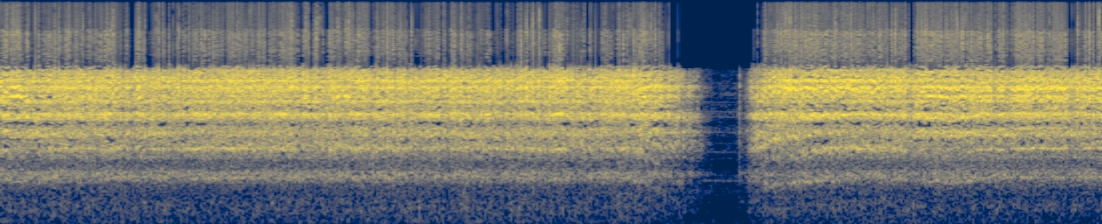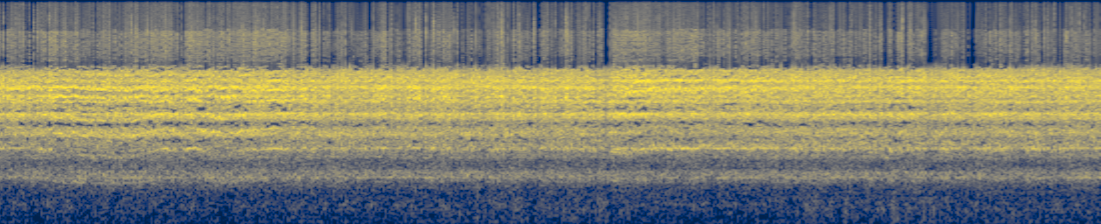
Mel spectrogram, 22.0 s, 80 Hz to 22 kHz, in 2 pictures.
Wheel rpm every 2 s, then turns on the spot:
230, 230, 230, 110, 200, 230, 220, 230, 230, 230, 230.
none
